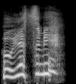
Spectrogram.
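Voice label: Voice finish, Japanese; flammelapis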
